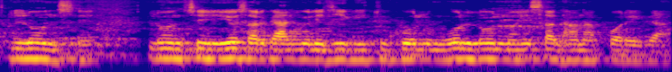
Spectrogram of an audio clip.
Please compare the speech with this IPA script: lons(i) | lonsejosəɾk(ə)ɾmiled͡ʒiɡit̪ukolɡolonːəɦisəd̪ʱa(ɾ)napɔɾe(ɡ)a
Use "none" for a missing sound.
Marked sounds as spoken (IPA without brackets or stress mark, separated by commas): e, a, none, ɡ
